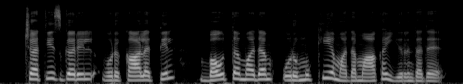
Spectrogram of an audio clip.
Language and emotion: Tamil, neutral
